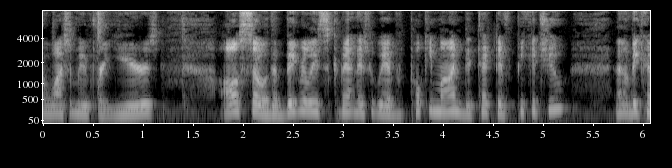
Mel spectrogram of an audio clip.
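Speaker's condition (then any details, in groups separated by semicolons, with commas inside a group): No condition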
